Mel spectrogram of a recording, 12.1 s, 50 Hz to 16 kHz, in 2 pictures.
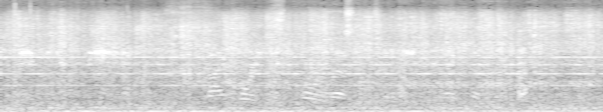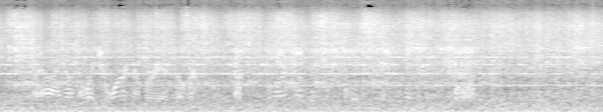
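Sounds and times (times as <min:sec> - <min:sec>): freight train wheels rumbling: 0:00.0 - 0:12.0.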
